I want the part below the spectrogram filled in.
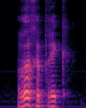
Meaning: an injection of a substance for spinal anaesthesia
- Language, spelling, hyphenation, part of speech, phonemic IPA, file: Dutch, ruggenprik, rug‧gen‧prik, noun, /ˈrʏ.ɣə(n)ˌprɪk/, Nl-ruggenprik.ogg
